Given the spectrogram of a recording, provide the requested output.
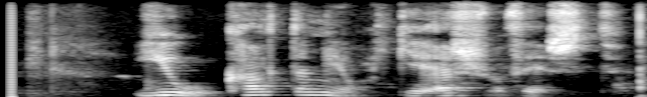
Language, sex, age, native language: Icelandic, female, 11, Icelandic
